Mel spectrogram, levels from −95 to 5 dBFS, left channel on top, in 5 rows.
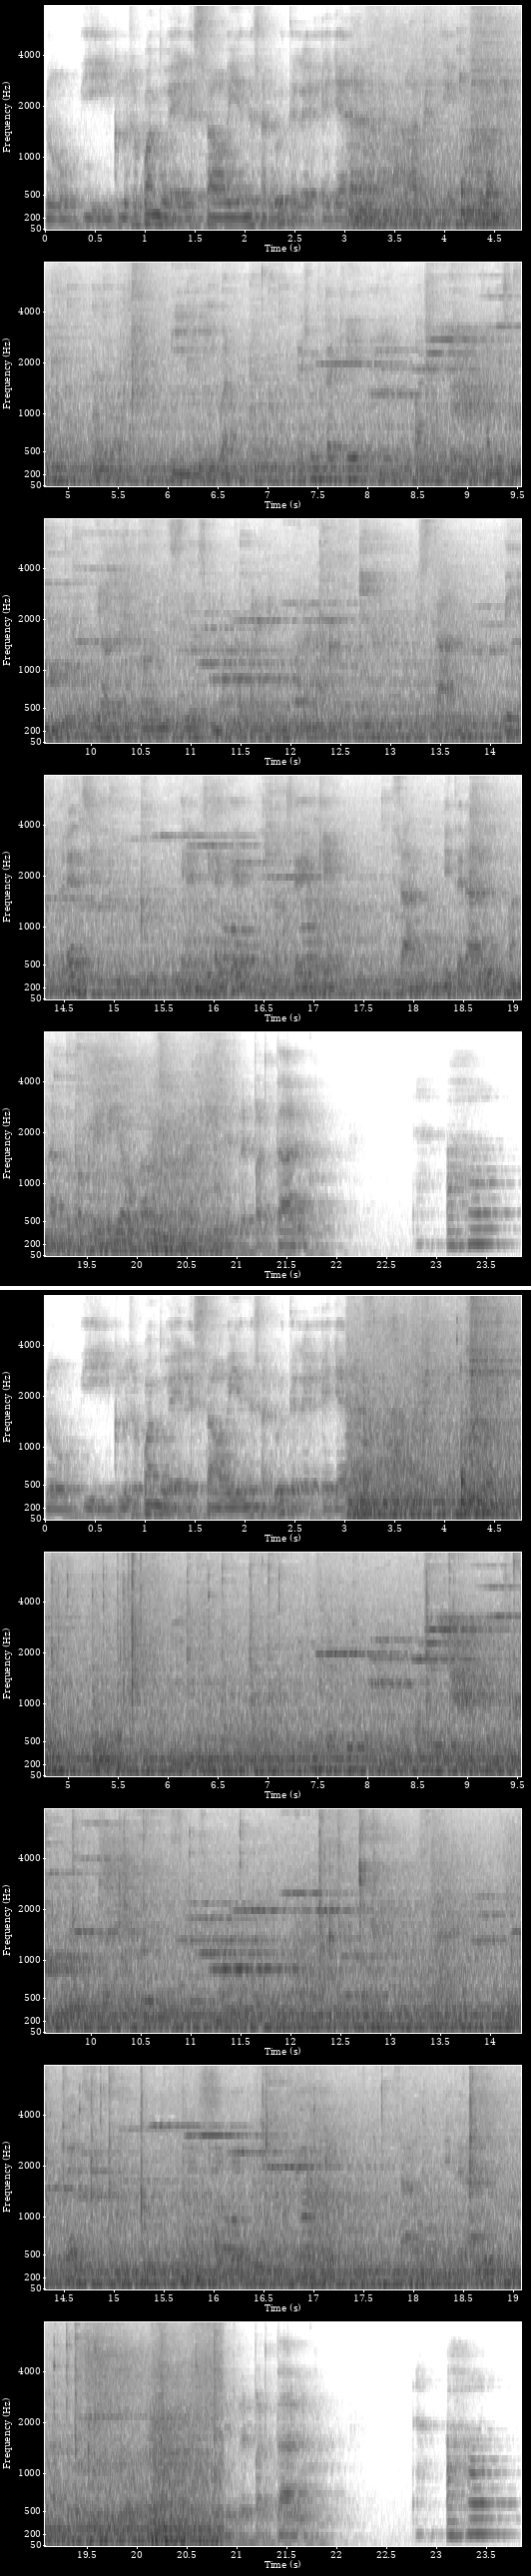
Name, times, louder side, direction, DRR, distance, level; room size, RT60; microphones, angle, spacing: voice 1, 0.0-4.7 6.0-6.7 7.3-12.5 13.2-13.8 14.1-14.9 15.7-17.3 17.8-21.7, equal, 5° left, 0 dB, 0.7 m, -35 dB
sound 1, 3.0-20.9, right 7 dB, 85° right, 0.3 m, -30 dB
voice 2, 5.2-5.7 15.6-17.1 17.9-18.3 22.8-23.5, right 2 dB, 60° right, 4 dB, 0.8 m, -39 dB
6.0 x 4.7 x 3.9 m, 0.90 s
head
